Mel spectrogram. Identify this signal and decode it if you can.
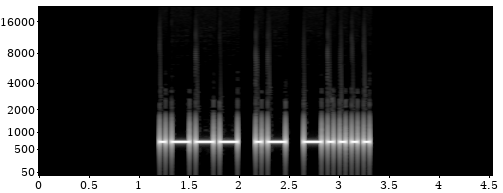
Morse code, heard as a keyed tone, about 20 wpm, 700 Hz. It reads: JA6
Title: Callsign Prefixes for Top 25 DXCC - Repeated 3x - 20wpm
